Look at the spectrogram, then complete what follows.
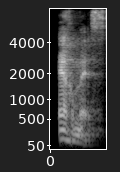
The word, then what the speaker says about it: Hermès: this is very important in french the h is always silent unless it's part of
